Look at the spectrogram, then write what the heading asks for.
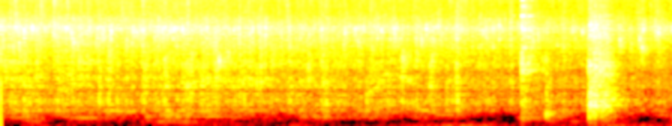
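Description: Sliced onion, green chilli and whole spices sizzling in hot oil in an aluminium pot while a steel ladle stirs them. The sizzle fades gradually, and two sharp knocks come near the end.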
